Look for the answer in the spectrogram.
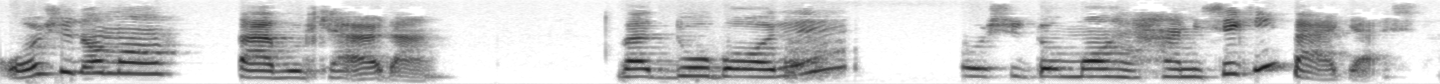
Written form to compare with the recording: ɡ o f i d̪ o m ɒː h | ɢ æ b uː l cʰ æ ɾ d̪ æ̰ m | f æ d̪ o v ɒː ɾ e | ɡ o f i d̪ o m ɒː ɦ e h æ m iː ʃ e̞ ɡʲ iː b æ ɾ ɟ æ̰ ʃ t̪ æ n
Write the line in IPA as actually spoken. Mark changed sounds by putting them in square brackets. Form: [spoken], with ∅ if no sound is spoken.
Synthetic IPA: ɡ o [ʃ] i d̪ o m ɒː h | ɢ æ b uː l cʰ æ ɾ d̪ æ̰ [n] | [v] æ d̪ o [b] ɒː ɾ e | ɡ o [ʃ] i d̪ o m ɒː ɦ e h æ m iː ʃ e̞ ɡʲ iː b æ ɾ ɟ æ̰ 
